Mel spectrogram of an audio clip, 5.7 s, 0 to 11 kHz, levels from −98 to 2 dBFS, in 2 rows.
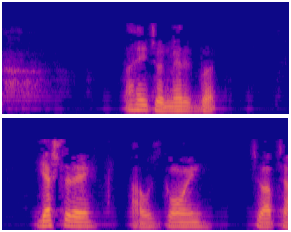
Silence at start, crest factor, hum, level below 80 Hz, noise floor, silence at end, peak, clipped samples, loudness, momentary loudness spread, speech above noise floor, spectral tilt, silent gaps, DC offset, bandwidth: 0 s; 20 dB; none; -74 dBFS; -89 dBFS; 0 s; -18 dBFS; under 0.1%; -37 LUFS; 15 LU; 54 dB; -6 dB/octave; none; under 0.1%; 5.6 kHz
